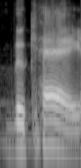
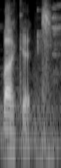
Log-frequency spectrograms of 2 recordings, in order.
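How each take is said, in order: First: The name sounds like the word bouquet. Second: The name sounds like the word bucket. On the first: The owner is putting on aristocratic airs. "you might decide you're going to pronounce it bouquet" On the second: The name is read the obvious way it is spelled. "instead of bucket"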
